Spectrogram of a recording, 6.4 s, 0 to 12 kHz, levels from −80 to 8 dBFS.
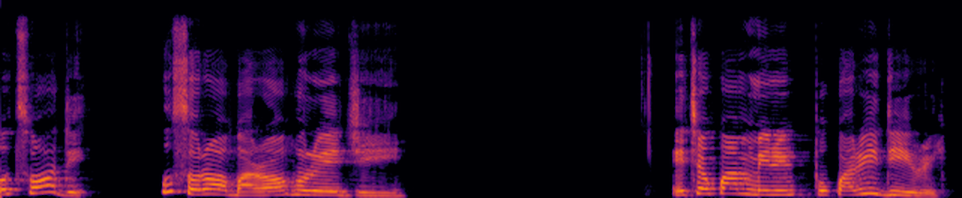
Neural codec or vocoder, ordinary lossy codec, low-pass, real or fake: none; none; 10.8 kHz; real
